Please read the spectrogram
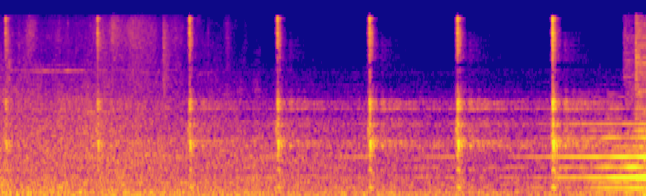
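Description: Slow, even clock-like ticking, a little under one tick a second, the ticks growing louder toward the end over a low background hiss.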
